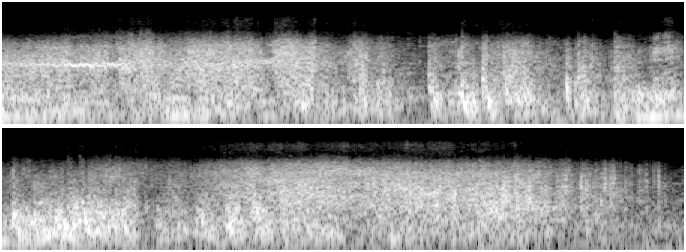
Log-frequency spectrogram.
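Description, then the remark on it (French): A car misses a bend and crashes off the road, tumbling into a ditch and hitting a tree, breaking a window. A loud, continuous roaring rumble is broken by a cluster of thuds and crunching impacts midway, with no voices. “Le conducteur était tellement excité et énervé qu'il a raté un virage et a fait dégringoler la voiture dans un fossé qui a cogné un arbre, vitre brisée, devant la voiture défoncée.”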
